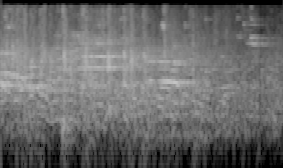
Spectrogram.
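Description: Basketball game in a gymnasium: the ball bouncing on the hardwood court amid spectators' voices, growing quieter toward the end.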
